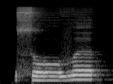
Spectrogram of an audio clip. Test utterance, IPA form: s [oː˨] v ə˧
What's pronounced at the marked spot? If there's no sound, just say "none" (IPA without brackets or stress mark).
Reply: oː˨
